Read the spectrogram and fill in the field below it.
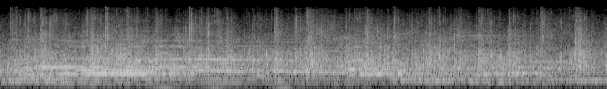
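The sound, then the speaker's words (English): An audience claps loudly and steadily throughout, a dense, continuous wash of applause with some raised voices shouting mixed in, especially near the start. “I'm going to move on to my message, but if you're hungering for a move of the Holy Ghost, I want you to clap your hands and shout with everything you got.”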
